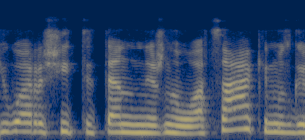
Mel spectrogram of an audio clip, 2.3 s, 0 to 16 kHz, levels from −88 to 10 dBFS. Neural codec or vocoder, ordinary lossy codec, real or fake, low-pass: none; Opus, 32 kbps; real; 7.2 kHz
